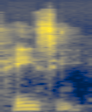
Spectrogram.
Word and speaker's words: hazes: Uh, even the big cities have hazes, which is like a car, a horseless engine, HC, but they pronounce it as hazy.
